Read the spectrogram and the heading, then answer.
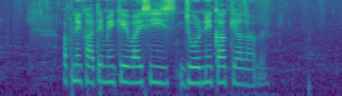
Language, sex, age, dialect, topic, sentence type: Hindi, female, 25-30, Kanauji Braj Bhasha, banking, question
